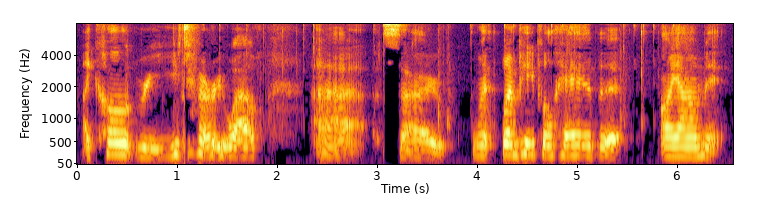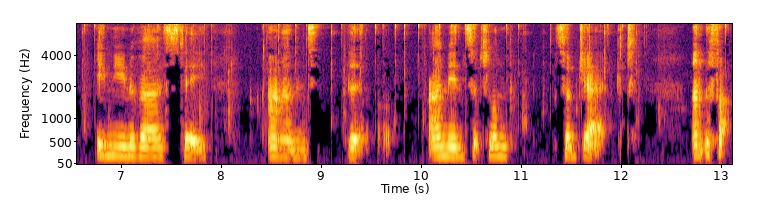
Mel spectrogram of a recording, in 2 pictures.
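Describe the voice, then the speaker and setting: The recording is low quality, with a little hiss or hum, and carries a medium-pitched voice. It belongs to a young adult let's play gamer from Wales who rambles casually and self-deprecatingly over her gameplay, her Welsh accent touched by Yorkshire.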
